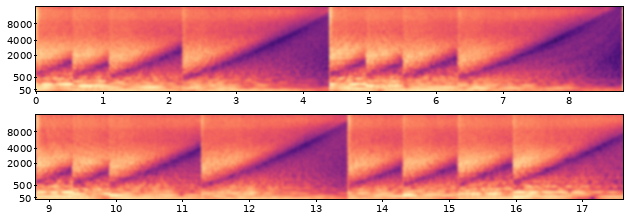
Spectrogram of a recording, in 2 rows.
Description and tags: biggish saw synth d a b e 198 bpm-03
biggish saw synth d a b e 198 bpm
loop, dance, wave, saw, techno, electro, club, rave, house, bass, synth, electronic, trance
